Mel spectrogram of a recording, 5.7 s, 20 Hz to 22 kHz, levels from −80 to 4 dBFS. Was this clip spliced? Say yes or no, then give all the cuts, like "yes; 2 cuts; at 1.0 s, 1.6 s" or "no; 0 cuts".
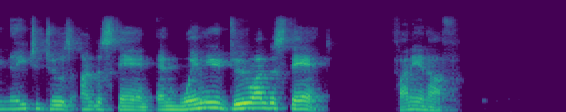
no; 0 cuts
